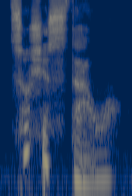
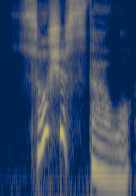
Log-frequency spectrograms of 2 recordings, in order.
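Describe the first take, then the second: First: Slow worried whisper; worried and curious. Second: Louder, slower alarmed asking; alarmed question. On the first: Boy quietly asks his friend about the prosthesis, worried whisper. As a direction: ask softly, afraid to pry. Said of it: "Zmartwiony i jednocześnie bardzo ciekawy". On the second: Boy runs to his limping friend, alarmed question. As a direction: rush over and ask what happened. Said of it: "podbiegłem złapać go pod ramię". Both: Acted.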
